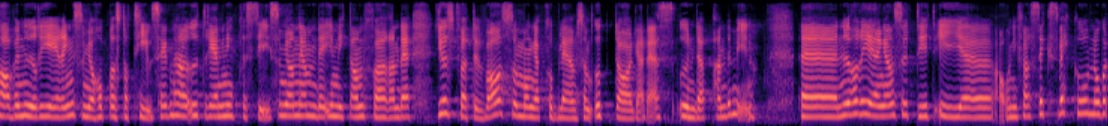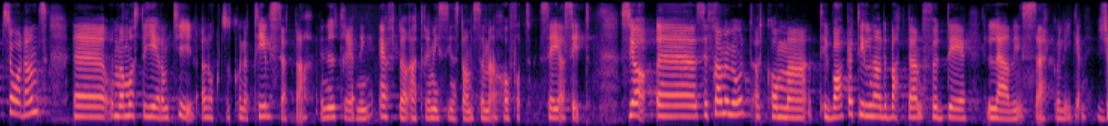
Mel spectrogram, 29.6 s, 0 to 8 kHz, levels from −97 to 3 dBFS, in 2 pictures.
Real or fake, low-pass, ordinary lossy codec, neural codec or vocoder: fake; 7.2 kHz; none; codec, 16 kHz, 4 kbps, X-Codec, HuBERT features, trained on balanced general audio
